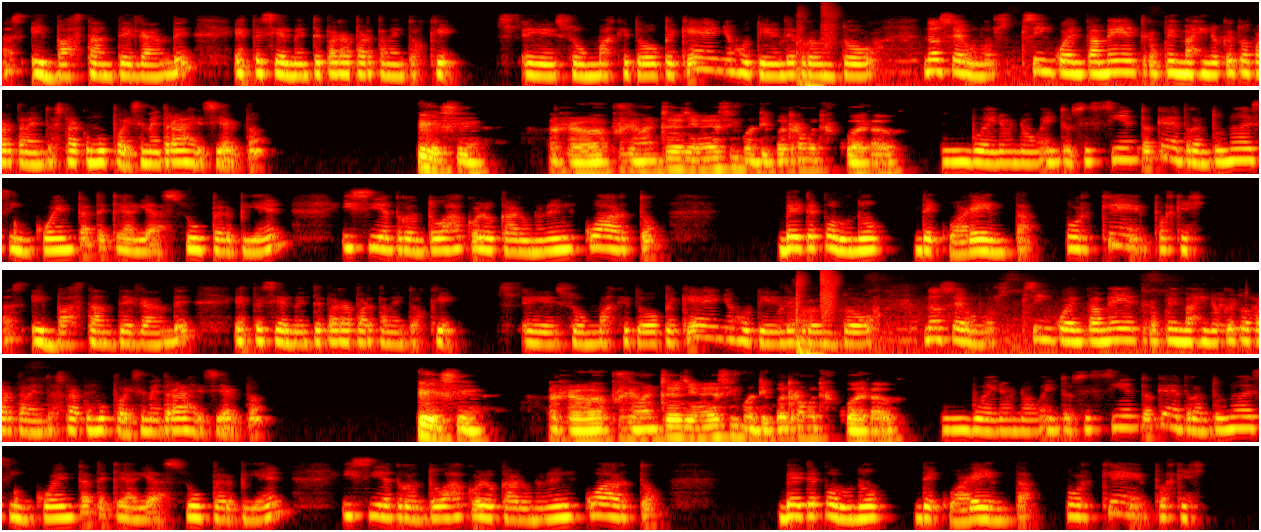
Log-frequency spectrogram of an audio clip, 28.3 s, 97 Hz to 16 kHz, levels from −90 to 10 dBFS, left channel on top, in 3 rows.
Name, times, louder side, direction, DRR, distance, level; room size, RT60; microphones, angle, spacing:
voice 1, 0.0-3.4 3.9-6.6 6.9-11.4 16.5-21.0 21.4-23.8 24.7-25.4 25.7-26.6 26.8-27.8, left 2 dB, 30° left, 0.5 m, -23 dB
sound 1, 5.8-10.5, equal, 75° right, 0.4 m, -35 dB
voice 2, 12.5-13.0 13.5-16.1, right 3 dB, 60° right, 0.9 m, -21 dB
2.3 x 2.1 x 2.6 m
head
